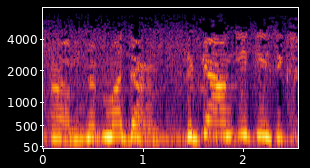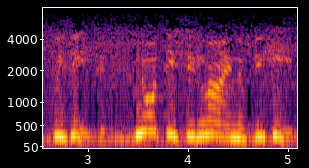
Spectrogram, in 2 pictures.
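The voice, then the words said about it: Put-on French accent. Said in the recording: “you can put on a little French accent ... practice up on your accent”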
